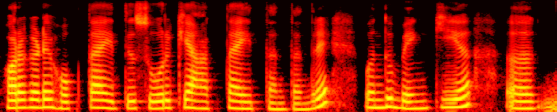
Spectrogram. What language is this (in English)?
Kannada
